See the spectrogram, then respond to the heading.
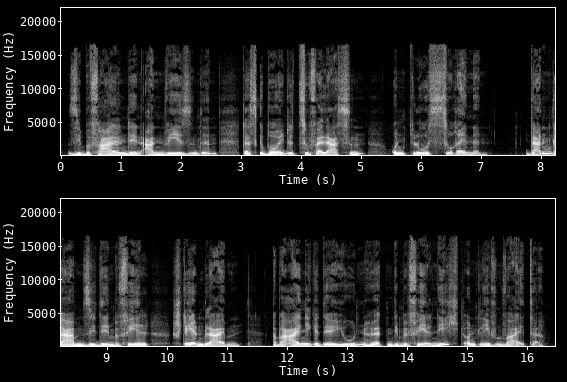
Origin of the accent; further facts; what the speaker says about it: Berlin, Germany; so sind wir also in Berlin, wo ich geboren bin, geblieben und haben also auch Deportation und alles erlebt.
